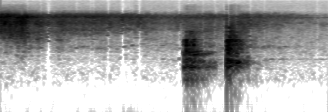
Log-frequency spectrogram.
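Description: Turkey mince and ground spices sizzling in a hot frying pan as they are stirred, the sizzle fading away over a few seconds.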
